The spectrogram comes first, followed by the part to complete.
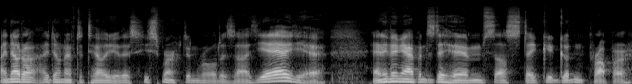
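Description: A passage is being read aloud in a natural voice.

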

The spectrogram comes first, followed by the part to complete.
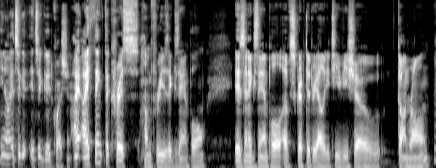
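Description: With an American accent, a man speaks in a normal speaking voice at a moderate pace, fairly low in pitch, with lively intonation. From US South, North Carolina. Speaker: podcast guest, essay author. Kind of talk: casual chat. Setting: video call.

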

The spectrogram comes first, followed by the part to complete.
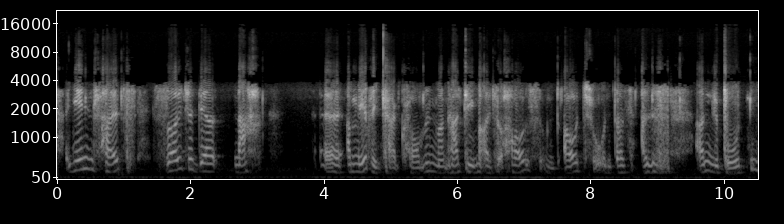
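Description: A woman speaks at a very slow pace with lively intonation and long, frequent pauses, over noticeable background noise. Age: 80s+. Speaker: artist. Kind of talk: interview. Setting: phone call. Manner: halting. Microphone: telephone line, lower sound quality.

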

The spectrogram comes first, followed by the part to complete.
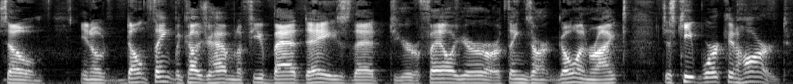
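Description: Very clean and silent in the background, the recording carries a speaker with an American accent and ordinary pitch variation. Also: man, medium pitch for a man, fairly slow pace. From US South, Atlanta, Georgia. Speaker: fishing charter captain. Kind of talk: podcast monologue. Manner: hesitant, many fillers.

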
